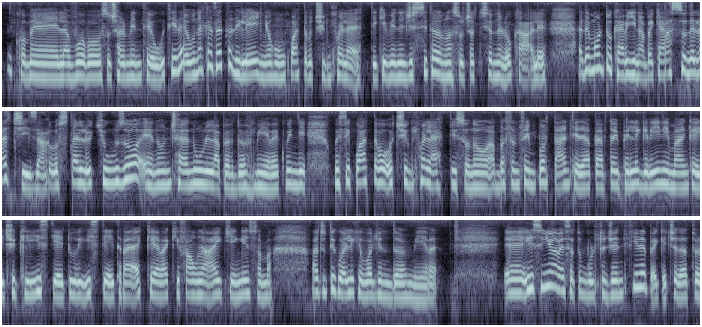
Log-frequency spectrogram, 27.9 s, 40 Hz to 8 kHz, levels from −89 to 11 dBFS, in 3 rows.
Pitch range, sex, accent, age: 175-210 Hz, female, native, 30-49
